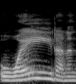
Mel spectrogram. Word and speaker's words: weigh: 무게가 나가다라고 들어가면 weigh라는 단어가 있죠. GH 따로 발음 안 납니다.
